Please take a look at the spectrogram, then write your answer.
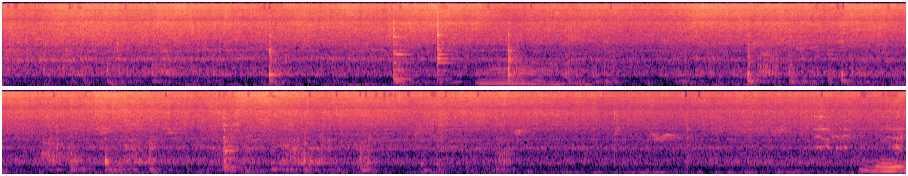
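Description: A gravy masala with garlic frying in a pan as a spoon stirs it, steady low sizzle broken by regular clinks and scrapes of metal on the pan over about thirteen seconds, with no talking.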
